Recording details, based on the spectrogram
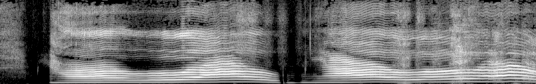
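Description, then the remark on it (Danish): A person mimics an angry tomcat with two long, loud, wavering yowls, the first rising then falling, the second stretching out strained and nasal, with no talking. “Det er en sur handkat, der bare bestemmer over gården her.”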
